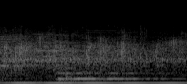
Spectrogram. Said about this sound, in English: Mighty clap offering and shout hallelujah to the Lord. Hallelujah.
